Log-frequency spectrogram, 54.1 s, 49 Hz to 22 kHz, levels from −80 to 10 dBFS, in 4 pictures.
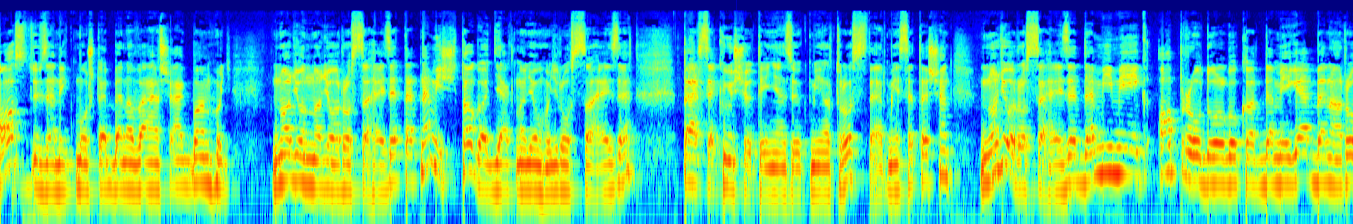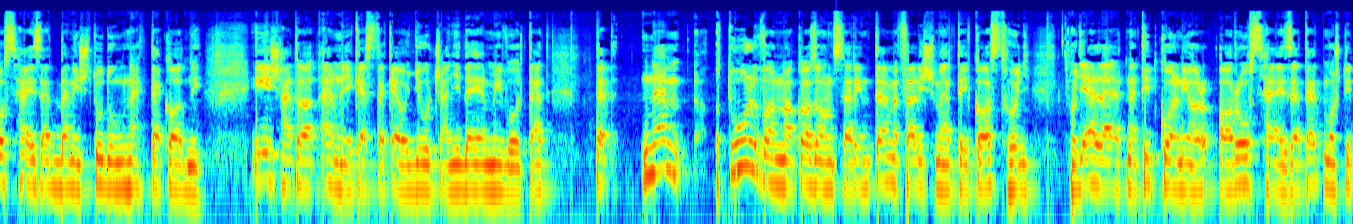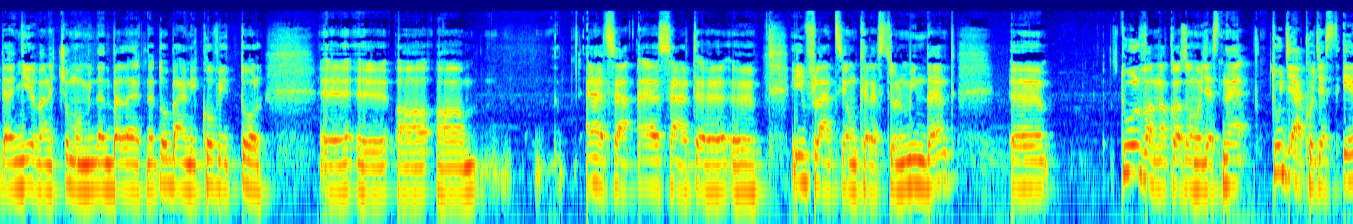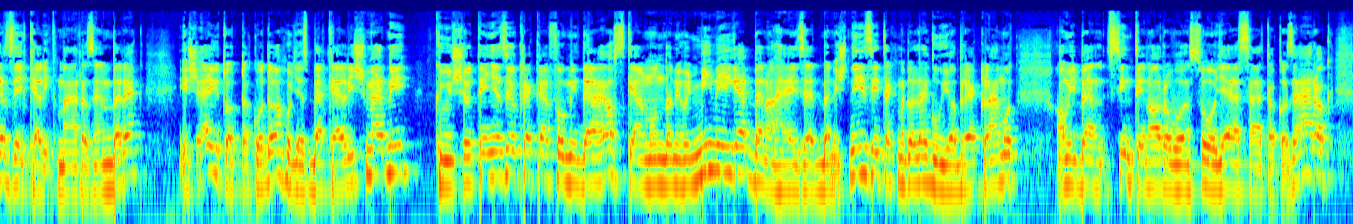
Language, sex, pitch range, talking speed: Hungarian, male, 125-155 Hz, 160 wpm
